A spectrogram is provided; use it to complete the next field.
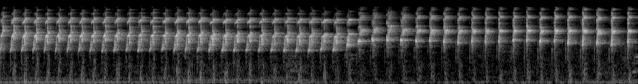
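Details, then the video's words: Lovebird giving long ngekek chatter, a lure for other lovebirds: steady rapid harsh chirping, shifting partway through into an even faster, brighter rattling series of clipped notes. "Suara Burung Lovebird DURASI PANJANG, TERBUKTI Paling Cocok Buat Pancingan Labet Agar Cepat Ngekek"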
